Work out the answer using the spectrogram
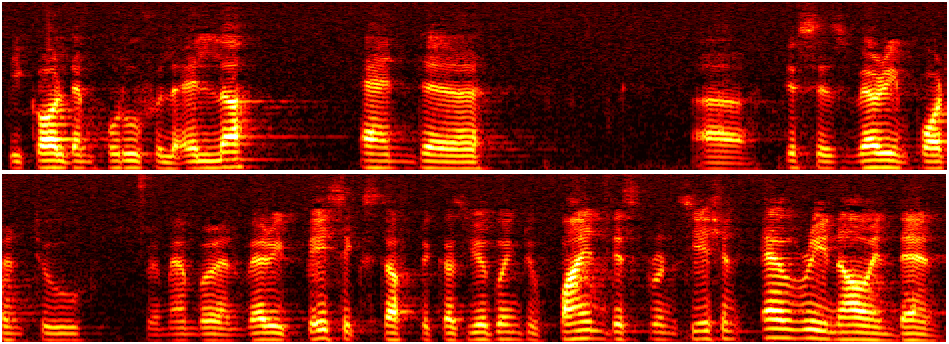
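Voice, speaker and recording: A man's voice: medium pitch, flat delivery, normal speed, muffled recording. A man teaching Arabic pronunciation in a religious lesson, patiently repeating model sounds with many fillers.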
